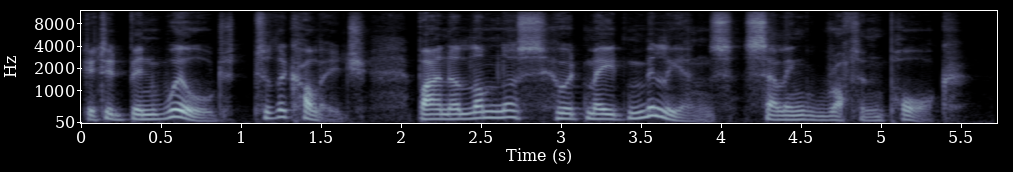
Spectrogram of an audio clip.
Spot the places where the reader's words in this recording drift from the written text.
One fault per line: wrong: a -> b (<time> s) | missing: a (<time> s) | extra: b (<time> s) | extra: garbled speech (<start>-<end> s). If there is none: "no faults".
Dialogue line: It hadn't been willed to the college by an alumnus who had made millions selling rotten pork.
wrong: hadn't -> had (0.2 s)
